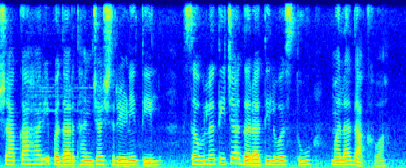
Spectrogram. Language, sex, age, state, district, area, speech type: Marathi, female, 30-45, Maharashtra, Mumbai Suburban, urban, read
